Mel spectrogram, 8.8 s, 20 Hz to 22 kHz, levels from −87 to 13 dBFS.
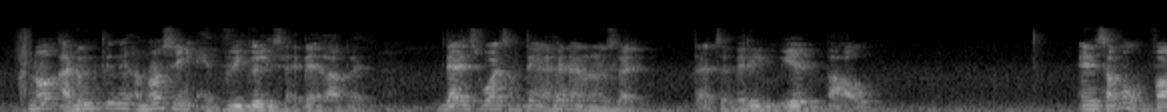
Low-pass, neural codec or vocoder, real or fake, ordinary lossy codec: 9.9 kHz; vocoder, 44.1 kHz, 128 mel bands every 256 samples, BigVGAN v2; fake; none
